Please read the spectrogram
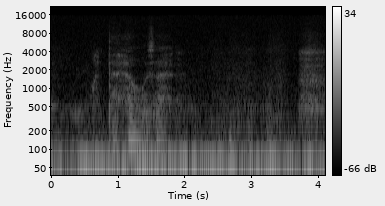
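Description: A person's breathing with faint whispered vocal sounds: a brief low murmur about a second in and a breathy exhale near the end, over a steady low hum.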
